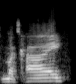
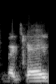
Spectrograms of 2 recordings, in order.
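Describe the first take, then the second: First: The name is said the traditional Scottish way. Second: The name is said the Americanized way. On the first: This is the original way the family name sounds. "If we're supposed to pronounce it correctly, it's Mackay" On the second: This is how the name sounds after being adapted in America. "because it's spelling and Americanizing it, it's McKay"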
